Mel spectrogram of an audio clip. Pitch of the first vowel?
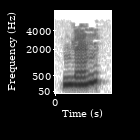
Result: rising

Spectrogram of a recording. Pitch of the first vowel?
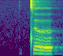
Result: high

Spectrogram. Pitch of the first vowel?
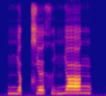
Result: low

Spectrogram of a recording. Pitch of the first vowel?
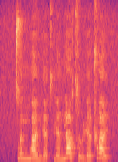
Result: high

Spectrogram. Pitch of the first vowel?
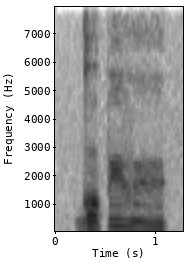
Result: low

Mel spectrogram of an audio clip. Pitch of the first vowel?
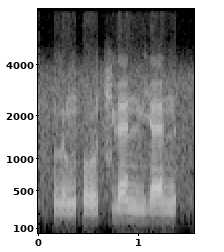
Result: rising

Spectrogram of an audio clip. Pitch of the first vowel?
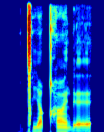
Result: low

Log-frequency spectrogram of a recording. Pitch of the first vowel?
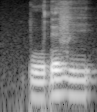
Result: low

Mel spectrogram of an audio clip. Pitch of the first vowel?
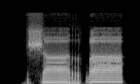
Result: low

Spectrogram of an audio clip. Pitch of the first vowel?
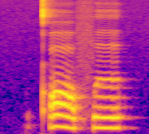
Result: falling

